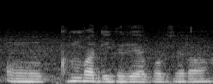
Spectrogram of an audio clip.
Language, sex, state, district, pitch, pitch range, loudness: Rajasthani, male, Rajasthan, Churu, 130 Hz, 125-135 Hz, -18 LUFS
